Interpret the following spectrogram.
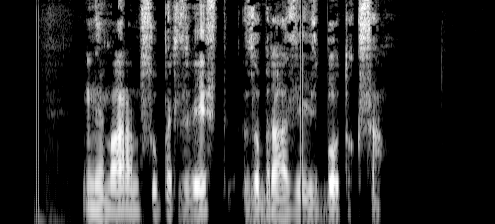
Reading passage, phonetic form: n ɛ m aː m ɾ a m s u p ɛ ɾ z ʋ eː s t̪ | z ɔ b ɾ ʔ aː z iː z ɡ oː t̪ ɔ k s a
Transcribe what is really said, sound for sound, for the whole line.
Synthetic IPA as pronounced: n ɛ m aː ɾ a m s u p ɛ ɾ z ʋ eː s t̪ | z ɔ b ɾ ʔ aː z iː z b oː t̪ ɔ k s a

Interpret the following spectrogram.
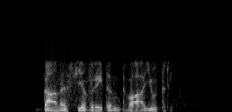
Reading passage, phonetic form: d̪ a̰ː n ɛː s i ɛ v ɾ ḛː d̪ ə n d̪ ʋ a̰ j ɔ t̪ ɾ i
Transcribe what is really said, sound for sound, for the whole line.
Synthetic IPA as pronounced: d̪ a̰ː n ɛ s j ɛ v ɾ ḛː d̪ ə n d̪ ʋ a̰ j u t̪ ɾ i

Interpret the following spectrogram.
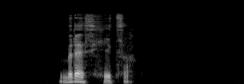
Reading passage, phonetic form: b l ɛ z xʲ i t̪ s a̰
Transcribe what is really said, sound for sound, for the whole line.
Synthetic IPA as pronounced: b ɾ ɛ s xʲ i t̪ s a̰

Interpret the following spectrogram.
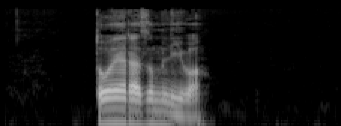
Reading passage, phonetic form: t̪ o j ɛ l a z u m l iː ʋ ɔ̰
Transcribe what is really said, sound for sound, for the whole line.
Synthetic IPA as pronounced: t̪ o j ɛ ɾ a z u m l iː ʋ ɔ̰

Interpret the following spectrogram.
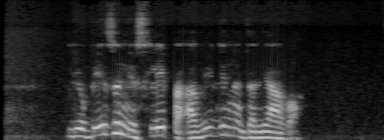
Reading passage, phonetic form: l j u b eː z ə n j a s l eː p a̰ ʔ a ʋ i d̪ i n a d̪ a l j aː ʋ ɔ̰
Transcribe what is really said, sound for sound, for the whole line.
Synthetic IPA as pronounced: l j u b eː z ə n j ɛ s l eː p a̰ ʔ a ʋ i d̪ i n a d̪ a l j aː ʋ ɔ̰

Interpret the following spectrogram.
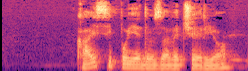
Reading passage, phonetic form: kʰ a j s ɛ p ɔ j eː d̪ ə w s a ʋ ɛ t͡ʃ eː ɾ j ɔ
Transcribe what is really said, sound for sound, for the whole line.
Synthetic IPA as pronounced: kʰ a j s i p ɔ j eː d̪ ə w z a ʋ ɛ t͡ʃ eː ɾ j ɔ

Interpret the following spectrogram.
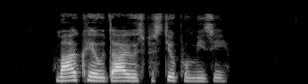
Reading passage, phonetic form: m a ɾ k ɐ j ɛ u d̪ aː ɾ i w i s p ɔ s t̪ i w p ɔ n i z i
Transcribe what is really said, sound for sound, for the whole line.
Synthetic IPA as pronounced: m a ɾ k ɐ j ɛ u d̪ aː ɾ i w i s p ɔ s t̪ i w p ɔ m i z i

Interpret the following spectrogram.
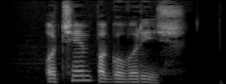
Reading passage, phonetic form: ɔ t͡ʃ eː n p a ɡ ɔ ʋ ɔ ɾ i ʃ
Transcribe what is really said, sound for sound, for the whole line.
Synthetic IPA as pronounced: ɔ t͡ʃ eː m p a ɡ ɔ ʋ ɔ ɾ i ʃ

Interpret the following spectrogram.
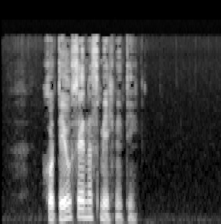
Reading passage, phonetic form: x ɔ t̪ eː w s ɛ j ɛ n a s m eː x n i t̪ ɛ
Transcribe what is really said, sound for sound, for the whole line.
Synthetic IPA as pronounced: x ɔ t̪ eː w s ɛ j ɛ n a s m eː x n i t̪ i

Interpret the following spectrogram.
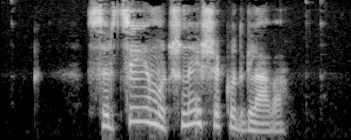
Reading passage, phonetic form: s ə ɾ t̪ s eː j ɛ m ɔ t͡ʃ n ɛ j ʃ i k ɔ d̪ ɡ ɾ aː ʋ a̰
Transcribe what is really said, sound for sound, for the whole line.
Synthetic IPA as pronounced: s ə ɾ t̪ s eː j ɛ m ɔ t͡ʃ n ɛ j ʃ ɛ k ɔ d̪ ɡ l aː ʋ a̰

